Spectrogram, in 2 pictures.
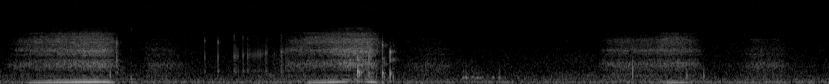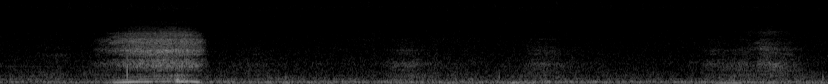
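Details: Slow, rhythmic snoring on the in-breath, about four breaths a minute, over steady background hiss, during an afternoon nap after a tiring morning outdoors; ordinary snoring.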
